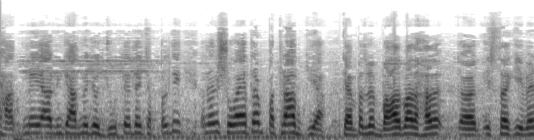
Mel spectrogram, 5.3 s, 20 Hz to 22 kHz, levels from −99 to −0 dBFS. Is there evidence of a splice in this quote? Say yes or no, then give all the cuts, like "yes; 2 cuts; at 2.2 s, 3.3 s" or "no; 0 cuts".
yes; 1 cut; at 3.4 s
